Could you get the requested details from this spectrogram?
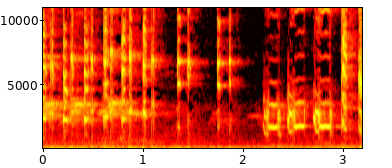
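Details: Rolling song from a young orange-headed thrush, used for training and as a lure: rapid high twittering runs, a brief pause, then lower harsh chattering notes, with low hum throughout.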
